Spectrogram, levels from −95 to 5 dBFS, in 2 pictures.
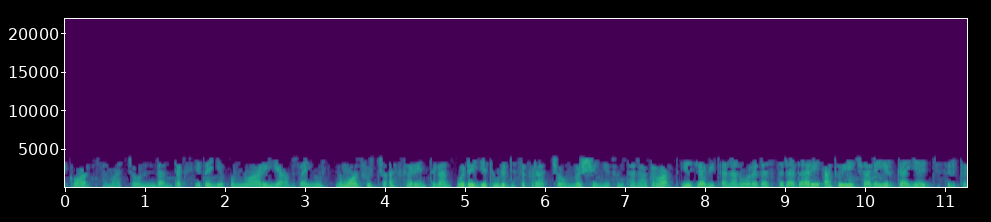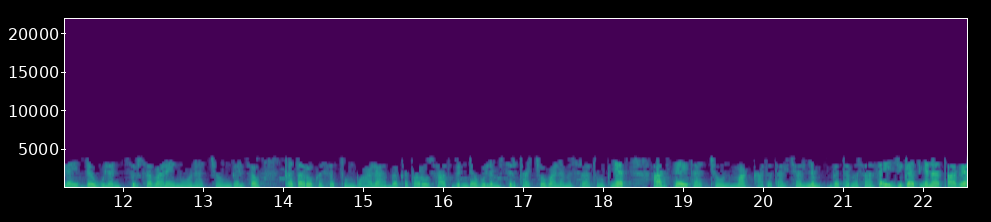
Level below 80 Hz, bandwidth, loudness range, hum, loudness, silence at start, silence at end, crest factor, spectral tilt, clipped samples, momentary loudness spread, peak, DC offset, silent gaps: -76 dBFS; 4.1 kHz; 5 LU; none; -34 LUFS; 0 s; 0 s; 20 dB; -10 dB/octave; under 0.1%; 9 LU; -14 dBFS; under 0.1%; none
